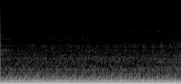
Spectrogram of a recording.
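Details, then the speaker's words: Nissan Altima just after alternator and AC compressor replacement, first start: deep, steady hum with an even rhythm and no knocks, squeals or misses; started first try without jumper cables, no smoke; idling normally. "Okay, there you go, y'all. That's how you know it's a good job on the first try."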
